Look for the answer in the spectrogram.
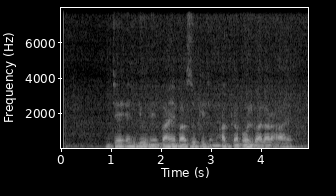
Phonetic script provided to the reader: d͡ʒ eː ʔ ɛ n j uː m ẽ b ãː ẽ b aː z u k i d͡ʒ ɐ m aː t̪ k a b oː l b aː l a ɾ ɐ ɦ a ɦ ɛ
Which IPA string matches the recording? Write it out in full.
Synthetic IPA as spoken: d͡ʒ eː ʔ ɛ n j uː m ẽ b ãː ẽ b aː z u k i d͡ʒ ɐ m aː t̪ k a b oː l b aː l a ɾ ɐ ɦ a ɦ ɛː

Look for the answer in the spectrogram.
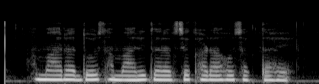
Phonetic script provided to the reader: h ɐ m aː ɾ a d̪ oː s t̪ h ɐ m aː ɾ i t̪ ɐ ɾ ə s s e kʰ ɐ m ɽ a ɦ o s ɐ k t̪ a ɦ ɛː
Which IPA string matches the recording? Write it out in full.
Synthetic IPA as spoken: h ɐ m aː ɾ a d̪ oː s t̪ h ɐ m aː ɾ i t̪ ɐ ɾ ə f s e kʰ ɐ ɽ a ɦ o s ɐ k t̪ a ɦ ɛː

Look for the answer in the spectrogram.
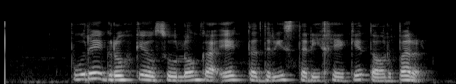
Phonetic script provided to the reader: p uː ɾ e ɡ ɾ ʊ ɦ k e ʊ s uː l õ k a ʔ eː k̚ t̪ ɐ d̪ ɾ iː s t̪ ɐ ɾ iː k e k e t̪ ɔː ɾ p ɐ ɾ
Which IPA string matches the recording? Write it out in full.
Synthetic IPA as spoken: p uː ɾ e ɡ ɾ ʊ ɦ k e ʊ s uː l õ k a ʔ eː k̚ t̪ ɐ d̪ ɾ iː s t̪ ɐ ɾ iː x e k e t̪ ɔː ɾ p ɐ ɾ

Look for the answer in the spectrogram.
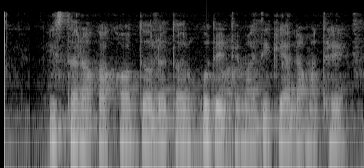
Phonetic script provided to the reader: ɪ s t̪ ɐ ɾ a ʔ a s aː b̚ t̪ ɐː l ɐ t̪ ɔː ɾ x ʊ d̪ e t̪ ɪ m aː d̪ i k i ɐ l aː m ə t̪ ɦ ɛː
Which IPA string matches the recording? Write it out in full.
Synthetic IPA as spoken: ɪ s t̪ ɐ ɾ a k a x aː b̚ d̪ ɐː l ə t̪ ɔː ɾ x ʊ d̪ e t̪ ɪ m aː d̪ i k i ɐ l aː m ə t̪ ɦ ɛː

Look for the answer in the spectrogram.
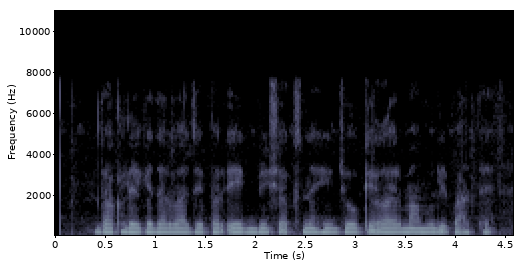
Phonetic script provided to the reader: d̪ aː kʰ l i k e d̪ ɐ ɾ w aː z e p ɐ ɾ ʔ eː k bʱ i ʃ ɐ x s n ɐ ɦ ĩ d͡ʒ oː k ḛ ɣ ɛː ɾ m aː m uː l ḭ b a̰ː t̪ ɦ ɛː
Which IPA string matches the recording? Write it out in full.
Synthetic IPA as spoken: d̪ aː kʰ l e k e d̪ ɐ ɾ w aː z e p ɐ ɾ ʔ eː k bʱ i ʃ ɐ x s n ɐ ɦ ĩ d͡ʒ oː k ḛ ɣ ɛː ɾ m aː m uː l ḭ b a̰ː t̪ ɦ ɛː

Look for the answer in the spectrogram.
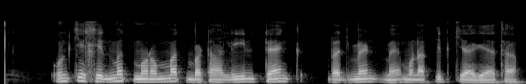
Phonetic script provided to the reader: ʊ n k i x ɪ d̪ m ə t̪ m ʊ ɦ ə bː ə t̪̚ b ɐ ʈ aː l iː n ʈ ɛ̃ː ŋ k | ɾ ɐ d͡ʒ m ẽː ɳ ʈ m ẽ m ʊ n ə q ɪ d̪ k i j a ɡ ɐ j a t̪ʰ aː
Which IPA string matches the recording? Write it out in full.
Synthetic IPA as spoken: ʊ n k i x ɪ d̪ m ə t̪ m ʊ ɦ ə mː ə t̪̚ b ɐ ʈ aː l iː n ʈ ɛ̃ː ŋ k | ɾ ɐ d͡ʒ m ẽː ɳ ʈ m ẽ m ʊ n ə q ɪ d̪ k i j a ɡ ɐ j a t̪ʰ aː

